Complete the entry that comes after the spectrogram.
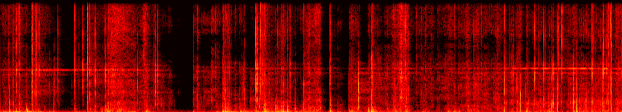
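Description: A small, thin, pleated white paper cupcake liner, flattened and hollow, is held in both hands while the fingertips bend and crinkle it close to the microphone. Dense, crisp crinkling and crackling rustles come in irregular bursts, with a brief quieter gap near the two-second mark before the crinkling resumes.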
